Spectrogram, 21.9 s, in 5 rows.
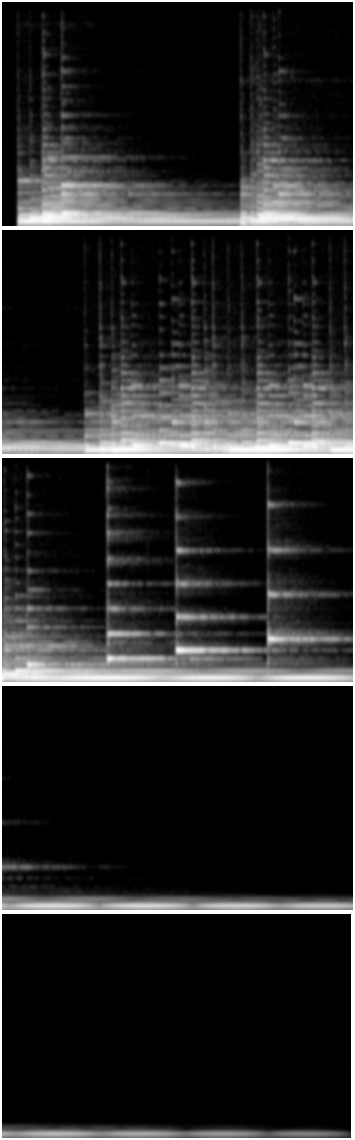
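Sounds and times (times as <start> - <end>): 
acoustic Celtic harp plucked: 0.2 - 14.6.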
